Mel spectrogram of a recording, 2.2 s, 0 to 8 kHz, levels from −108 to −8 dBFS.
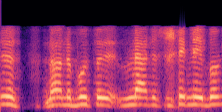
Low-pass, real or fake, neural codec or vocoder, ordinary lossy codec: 7.2 kHz; fake; codec, 24 kHz, 0.9 kbps, WavTokenizer, large speech release; AAC, 16 kbps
